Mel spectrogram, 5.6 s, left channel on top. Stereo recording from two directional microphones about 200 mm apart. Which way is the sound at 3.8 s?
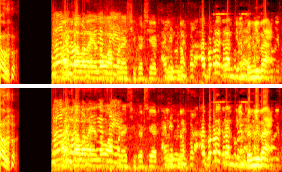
50° right (ahead or behind).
